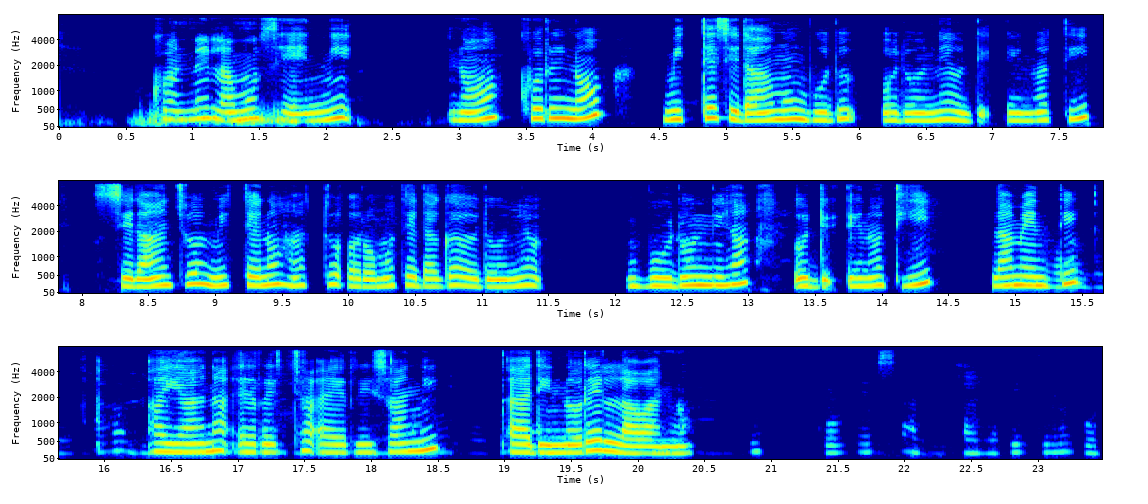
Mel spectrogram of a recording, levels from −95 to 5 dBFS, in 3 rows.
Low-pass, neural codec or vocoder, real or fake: 7.2 kHz; none; real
